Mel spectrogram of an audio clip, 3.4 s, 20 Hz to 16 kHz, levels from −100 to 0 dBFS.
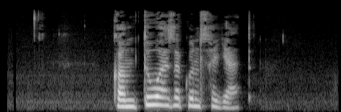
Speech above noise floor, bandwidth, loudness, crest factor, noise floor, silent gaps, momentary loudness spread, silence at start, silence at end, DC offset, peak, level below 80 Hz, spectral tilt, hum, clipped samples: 47 dB; 11 kHz; -22 LUFS; 22 dB; -67 dBFS; none; 13 LU; 1.15 s; 1.05 s; under 0.1%; -2 dBFS; -76 dBFS; -6 dB/octave; none; under 0.1%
